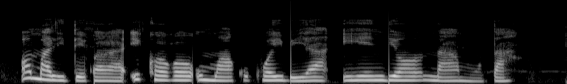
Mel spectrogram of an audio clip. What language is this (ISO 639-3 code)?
ibo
